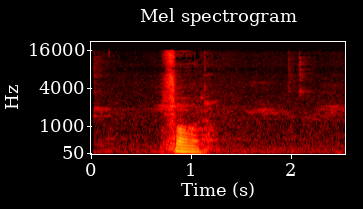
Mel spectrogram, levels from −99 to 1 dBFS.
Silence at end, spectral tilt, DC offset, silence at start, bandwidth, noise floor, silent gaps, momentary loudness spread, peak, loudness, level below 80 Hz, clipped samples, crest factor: 0.4 s; -5 dB/octave; under 0.1%; 0.05 s; 16.5 kHz; -68 dBFS; none; 26 LU; -22 dBFS; -40 LUFS; -68 dBFS; under 0.1%; 24 dB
